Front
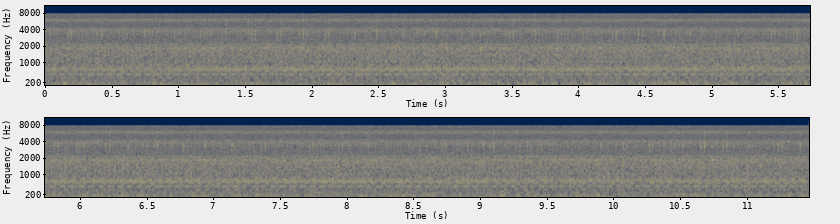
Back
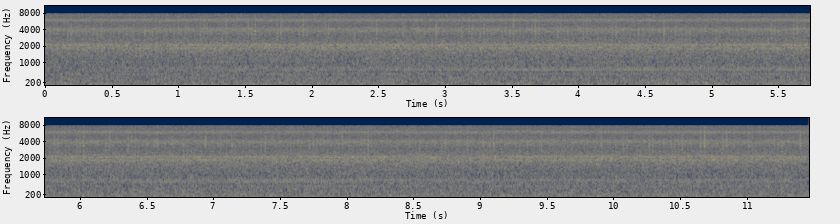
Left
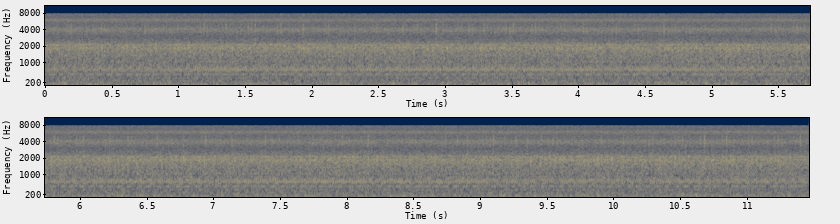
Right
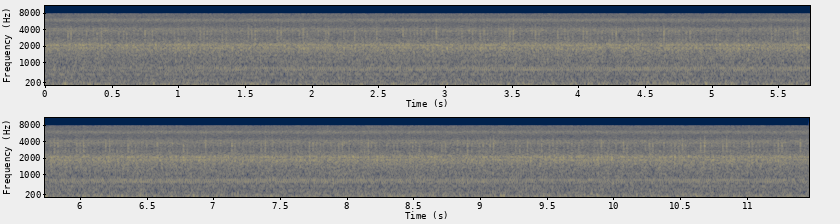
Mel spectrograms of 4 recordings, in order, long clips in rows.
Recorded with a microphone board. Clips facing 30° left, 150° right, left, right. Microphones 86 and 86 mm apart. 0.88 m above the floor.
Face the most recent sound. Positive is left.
No sound to turn to.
